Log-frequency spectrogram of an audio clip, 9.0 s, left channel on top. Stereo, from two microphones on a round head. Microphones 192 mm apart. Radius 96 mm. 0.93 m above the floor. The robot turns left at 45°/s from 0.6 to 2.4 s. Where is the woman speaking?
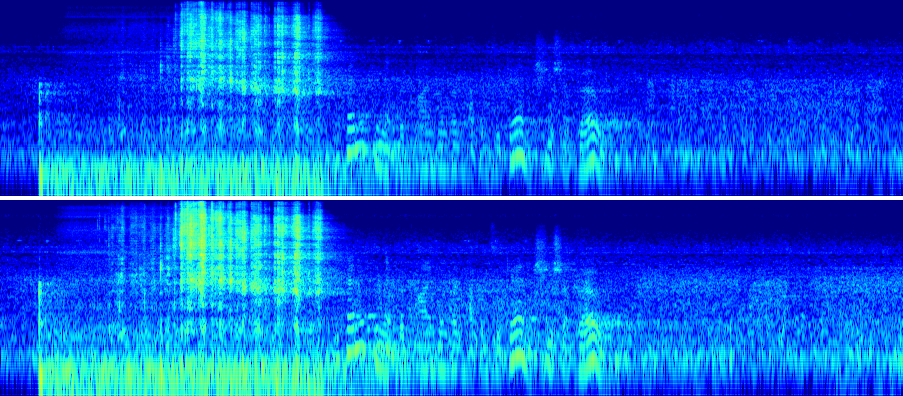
15° right (ahead or behind), 0.8 m.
